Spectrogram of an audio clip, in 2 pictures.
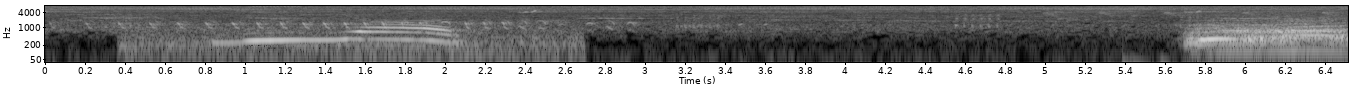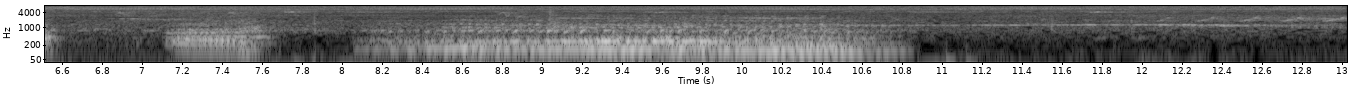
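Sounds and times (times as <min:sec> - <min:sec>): steady outdoor hiss: 0:00.0 - 0:12.2
bear growling: 0:00.4 - 0:02.7, 0:05.7 - 0:10.9.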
